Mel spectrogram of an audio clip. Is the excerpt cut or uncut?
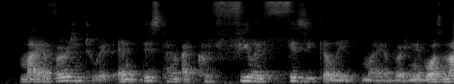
uncut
